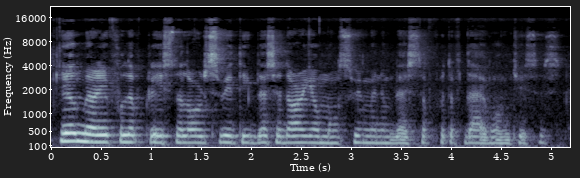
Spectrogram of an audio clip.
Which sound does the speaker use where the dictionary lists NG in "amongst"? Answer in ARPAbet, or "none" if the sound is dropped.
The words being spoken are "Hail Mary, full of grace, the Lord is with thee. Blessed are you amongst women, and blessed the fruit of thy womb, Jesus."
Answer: NG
